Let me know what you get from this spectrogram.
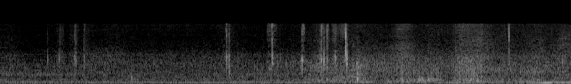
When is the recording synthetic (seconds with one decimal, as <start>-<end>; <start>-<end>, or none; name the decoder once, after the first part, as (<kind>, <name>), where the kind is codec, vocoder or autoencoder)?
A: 0.0-5.7 (vocoder, BigVGAN v2)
